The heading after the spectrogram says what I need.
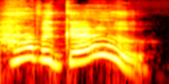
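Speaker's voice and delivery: high, loud call; a bright shouted urging. A narrator's reading. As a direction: shout it out eagerly. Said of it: "she shouted".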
